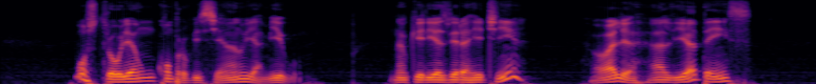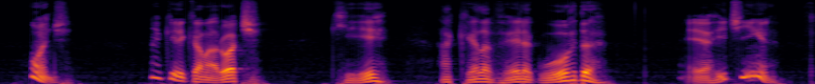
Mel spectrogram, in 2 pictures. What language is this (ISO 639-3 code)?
por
